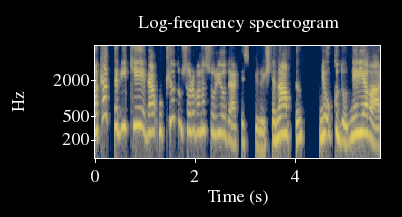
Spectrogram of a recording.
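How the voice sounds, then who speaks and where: Dry and close with no echo, a woman's high-pitched voice moves at a moderate pace with hardly any pauses and very wide pitch swings. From Italy (raised from early childhood, Turkish mother). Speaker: tour guide and sommelier. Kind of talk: interview conversation. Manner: animated, laughs often.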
